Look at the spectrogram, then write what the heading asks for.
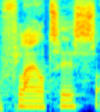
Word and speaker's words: flautist: in we need a flutist or flautist I think is the correct correct pronunciation even though it's spelled differently we're short of common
